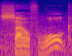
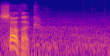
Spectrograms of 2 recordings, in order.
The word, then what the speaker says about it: Southwark: like it should be ruiz lip but it's pronounced ricelip this station is not south walk but southwark now here's one that's caught me out in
